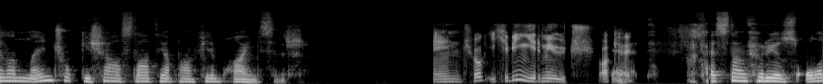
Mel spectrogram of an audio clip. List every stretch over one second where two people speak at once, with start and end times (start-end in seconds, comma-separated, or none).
none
